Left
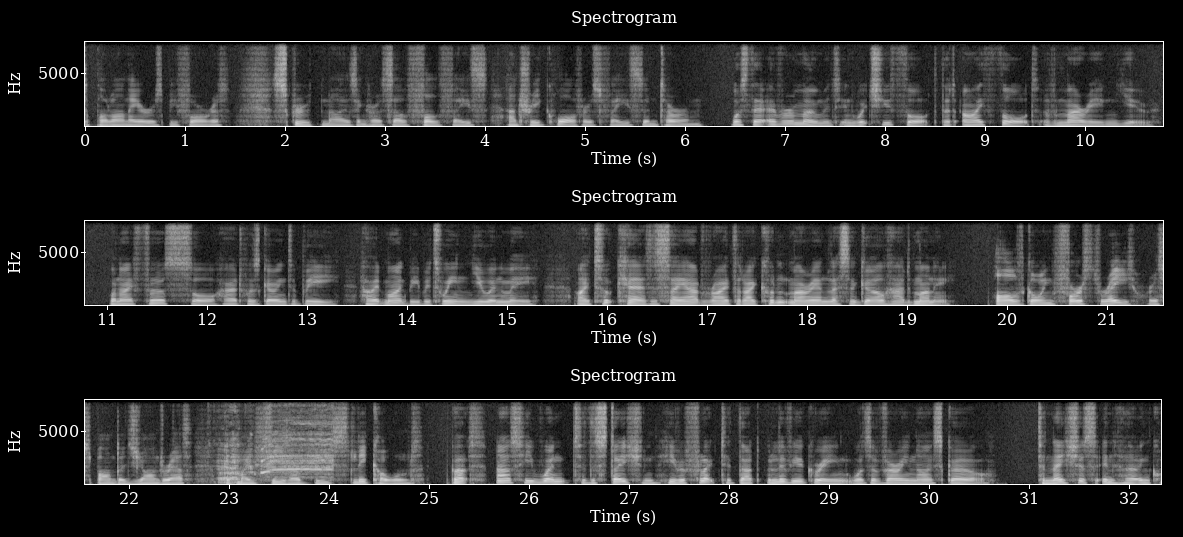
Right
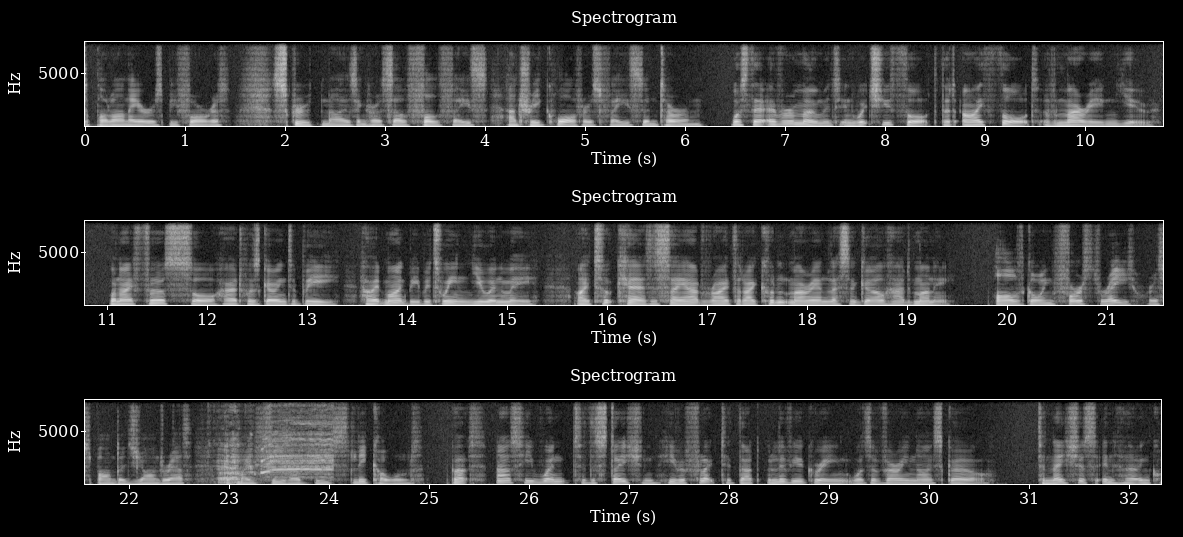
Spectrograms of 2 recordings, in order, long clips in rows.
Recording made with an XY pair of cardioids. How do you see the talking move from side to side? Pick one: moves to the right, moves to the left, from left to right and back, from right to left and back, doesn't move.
moves to the left.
